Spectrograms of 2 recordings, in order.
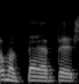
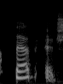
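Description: First: It is said in a rough, tough way. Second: It is said in a confident, sassy way.

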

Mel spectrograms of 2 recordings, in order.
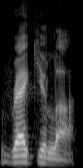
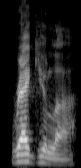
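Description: The two takes are said the same way.

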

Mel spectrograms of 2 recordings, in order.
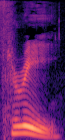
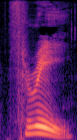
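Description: First: It begins with a soft th sound. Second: The same.

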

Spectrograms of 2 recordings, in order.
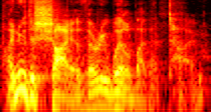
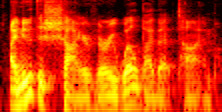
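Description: First: It is read in a put-on Gandalf voice. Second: It is read in the reader's normal voice.

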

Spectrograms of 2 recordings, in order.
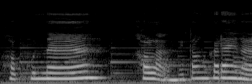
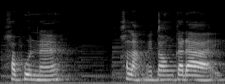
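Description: First: It is said in a soft, gentle tone. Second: It is said in a harsh, curt tone. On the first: The speaker is grateful and does not want to impose. "พูดด้วยความนุ่มนวลนอบน้อม" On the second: The speaker is annoyed and rejects the favor. "น้ำเสียงกระแทกห้วนๆ"

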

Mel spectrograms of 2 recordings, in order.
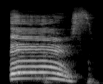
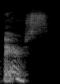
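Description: First: It is said excitedly, with exclamation. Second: It is said flatly, without excitement.

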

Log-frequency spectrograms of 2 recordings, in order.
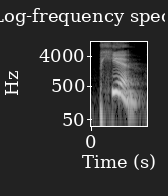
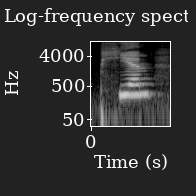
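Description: First: The syllable has a sharp falling fourth tone. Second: The syllable is light with a neutral tone. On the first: "fourth tone" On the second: "a neutral tone, but usually accompanied with an 儿化"

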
